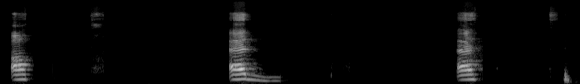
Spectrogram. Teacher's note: جميعها تخرج من طرف اللسان مع أصول الثنايا العليا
